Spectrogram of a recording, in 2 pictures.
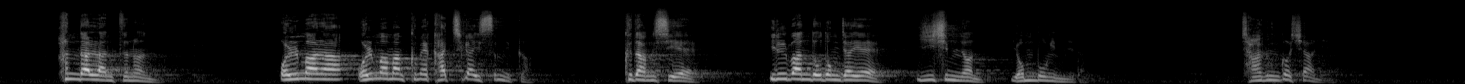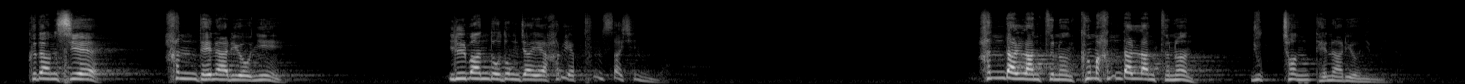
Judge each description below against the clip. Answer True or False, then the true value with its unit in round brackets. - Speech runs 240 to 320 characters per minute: False (180 characters per minute)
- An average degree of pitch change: True (5.0 semitones)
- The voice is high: True (215 Hz)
